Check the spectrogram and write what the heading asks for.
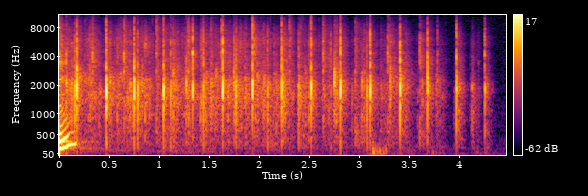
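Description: A small crowd applauding, a dense patter of hand claps that thins out near the end.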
